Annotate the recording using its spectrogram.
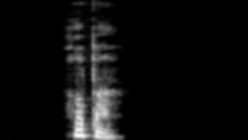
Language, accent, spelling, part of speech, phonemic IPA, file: English, Australia, hopper, noun, /ˈhɔp.ə/, En-au-hopper.ogg
- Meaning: 1. One who or that which hops 2. A temporary storage bin, filled from the top and emptied from the bottom, often funnel-shaped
